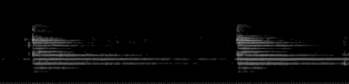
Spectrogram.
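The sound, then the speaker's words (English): A clock chimes three o'clock with slow, resonant bell strikes, two heard here, each ringing out and fading gradually before the next. The tone is bright and sustained, with no voices. “3 o'clock.”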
